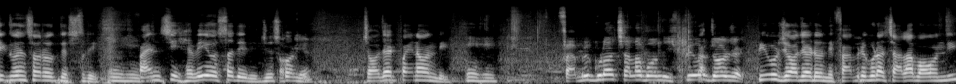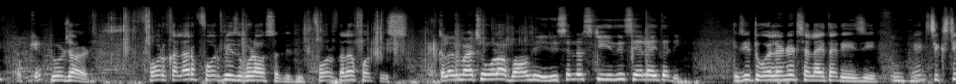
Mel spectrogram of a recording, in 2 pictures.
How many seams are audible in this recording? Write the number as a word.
zero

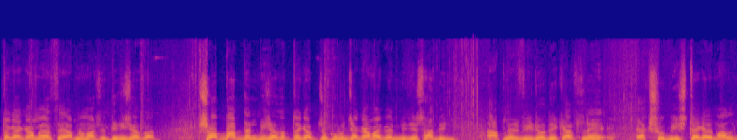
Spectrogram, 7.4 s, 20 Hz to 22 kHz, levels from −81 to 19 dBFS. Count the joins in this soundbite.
one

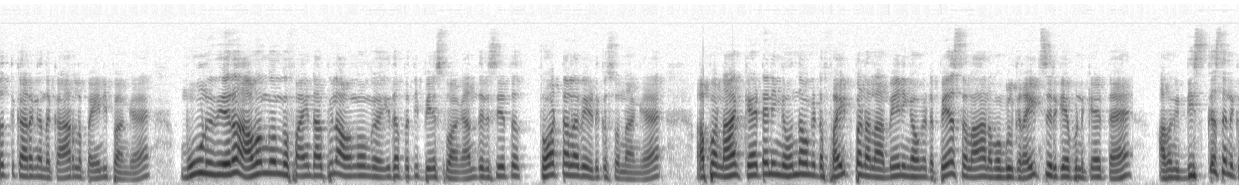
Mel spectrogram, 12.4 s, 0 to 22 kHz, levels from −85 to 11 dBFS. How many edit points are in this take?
two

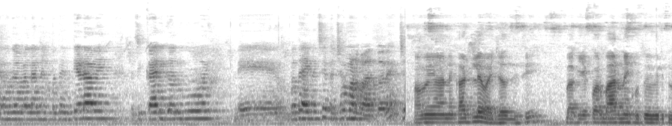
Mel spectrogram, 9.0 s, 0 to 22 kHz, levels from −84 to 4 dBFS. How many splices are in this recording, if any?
one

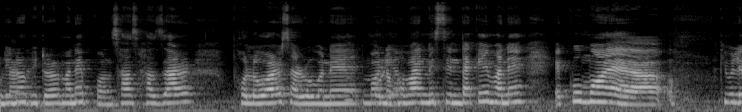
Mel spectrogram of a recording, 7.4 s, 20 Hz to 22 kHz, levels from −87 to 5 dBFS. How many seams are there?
one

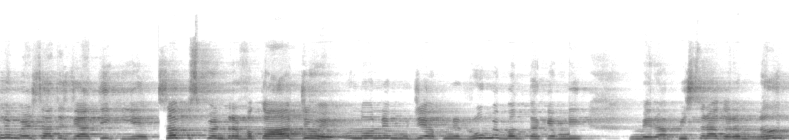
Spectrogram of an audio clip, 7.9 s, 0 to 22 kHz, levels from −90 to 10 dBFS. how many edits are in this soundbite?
two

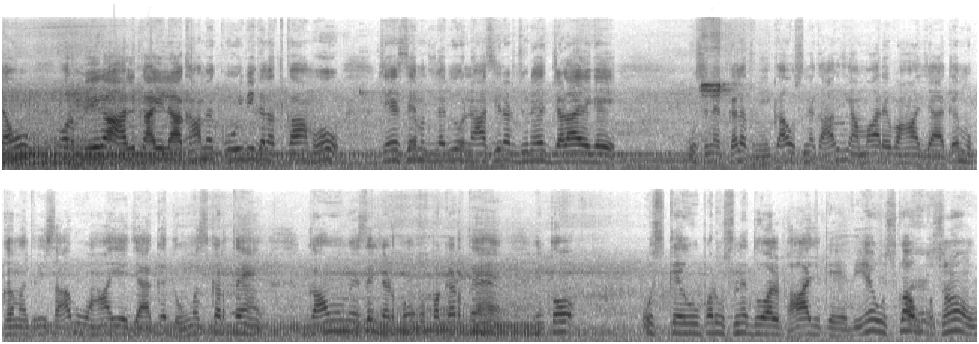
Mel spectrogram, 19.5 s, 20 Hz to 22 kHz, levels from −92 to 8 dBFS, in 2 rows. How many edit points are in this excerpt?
one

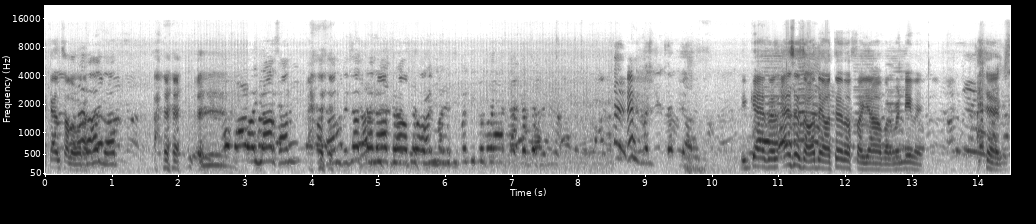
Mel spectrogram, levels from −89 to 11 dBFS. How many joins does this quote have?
one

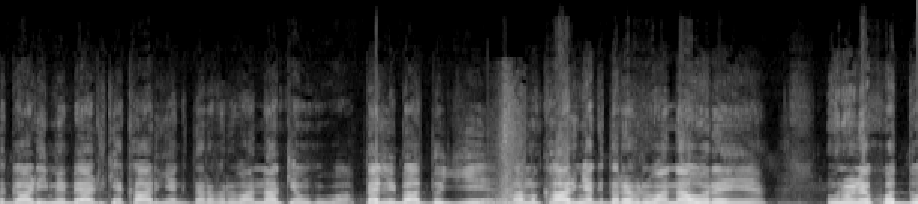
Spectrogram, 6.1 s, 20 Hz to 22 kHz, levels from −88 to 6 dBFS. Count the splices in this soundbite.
one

